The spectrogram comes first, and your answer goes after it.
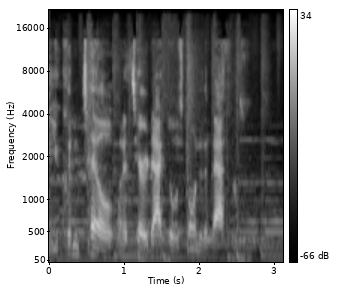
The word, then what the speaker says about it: pterodactyl: Why do scientists believe that you couldn't tell when a pterodactyl was going to the bathroom? Well, because the pee is silent.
